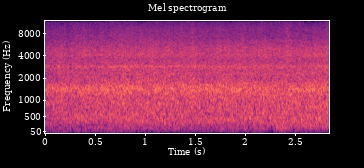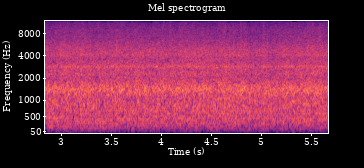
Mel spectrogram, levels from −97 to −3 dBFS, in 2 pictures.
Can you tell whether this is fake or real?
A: real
